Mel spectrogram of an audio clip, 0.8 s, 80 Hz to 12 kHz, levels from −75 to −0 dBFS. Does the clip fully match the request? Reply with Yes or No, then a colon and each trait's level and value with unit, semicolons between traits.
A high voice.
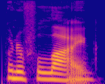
Yes: high, 220 Hz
